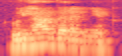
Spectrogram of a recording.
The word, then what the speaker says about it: बृहदारण्यक: और बृहदारण्यक जो है आपका वो ओल्डेस्ट उपनिषद है। बृहदारण्यक करेक्ट इसका प्रोनाउंसिएशन होगा।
